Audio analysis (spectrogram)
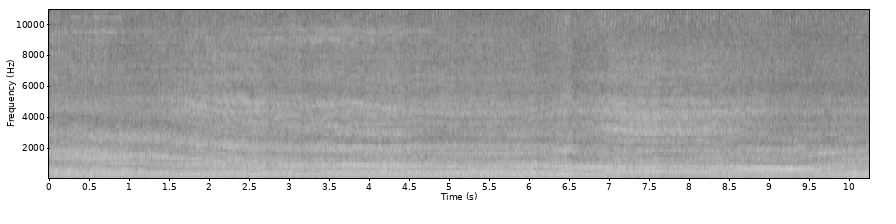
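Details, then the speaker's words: Briggs & Stratton Quantum push mower just after carb cleaning, primed and started; a little smoke, apparently oil on the muffler, clears. Steady, even single-cylinder drone at constant speed, no misses or surging. Normal running. "Let's see if we'll make sure the smoke clears. It's just oil on the muffler, it looks like though. Great now, that's great."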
